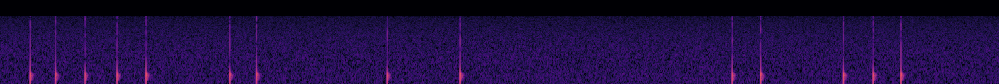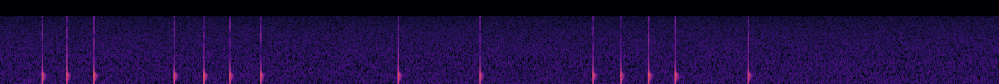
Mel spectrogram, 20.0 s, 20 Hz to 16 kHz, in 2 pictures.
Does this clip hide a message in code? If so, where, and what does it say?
Yes: tap code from 0.3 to 17.6 s, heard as knocks on wood, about 4 knocks a second. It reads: WA HOAQ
